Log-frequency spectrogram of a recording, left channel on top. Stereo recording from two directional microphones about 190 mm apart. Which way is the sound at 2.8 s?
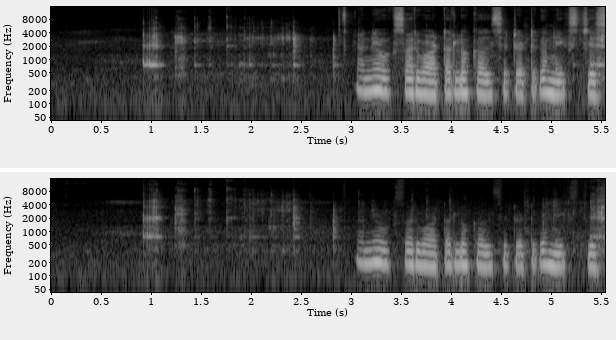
15° left (ahead or behind).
